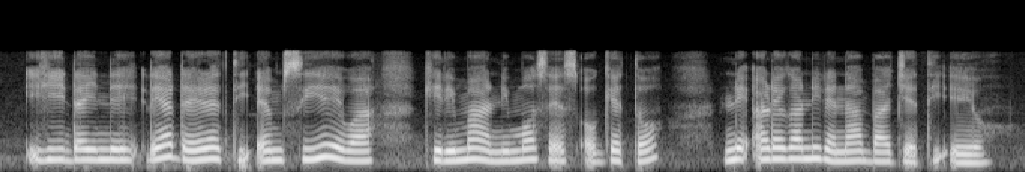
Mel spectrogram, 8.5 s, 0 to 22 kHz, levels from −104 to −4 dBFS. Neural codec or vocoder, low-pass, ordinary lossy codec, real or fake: none; 7.2 kHz; none; real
